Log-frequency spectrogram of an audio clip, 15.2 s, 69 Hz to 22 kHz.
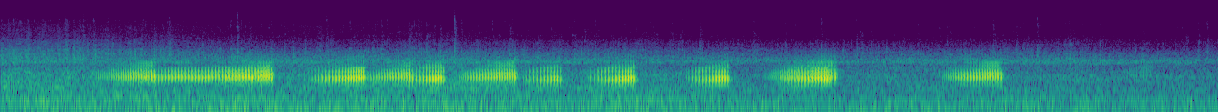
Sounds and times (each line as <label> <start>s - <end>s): distant jet planes 0.0s - 15.2s
distant owls 0.9s - 10.6s
frogs or toads 1.0s - 10.6s
frogs or toads 11.8s - 12.7s
distant owls 11.8s - 12.6s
